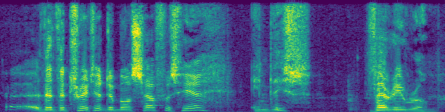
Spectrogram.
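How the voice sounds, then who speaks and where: A male actor plays an obsequious, scheming baron in middle age. His voice sits slightly high and lingers slowly over stammered, effusive flattery. It is a radio drama scene with faint ambience behind. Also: a little hiss or hum, close to an everyday voice. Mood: ingratiating. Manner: hesitant, fawning, stammering, effusive.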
